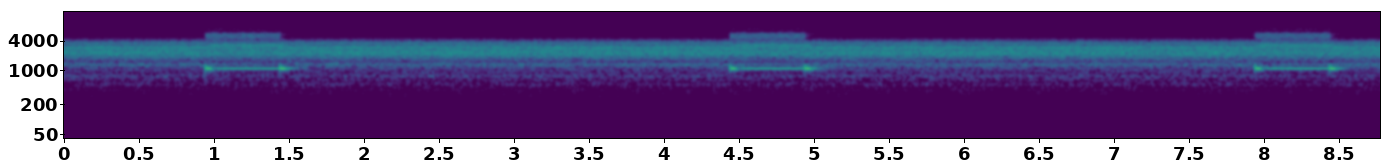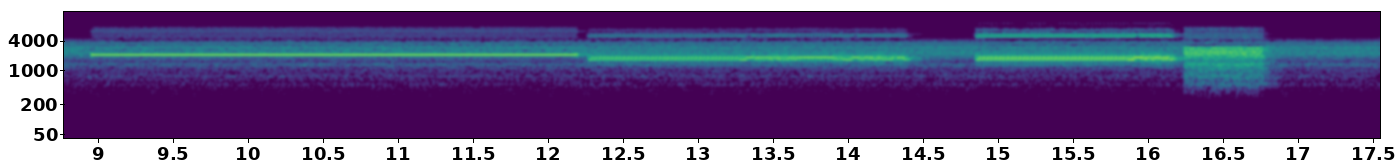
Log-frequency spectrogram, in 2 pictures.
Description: Fax machine handshake, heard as beeps, a long tone, a warble and hiss, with phone line noise.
